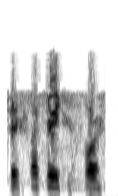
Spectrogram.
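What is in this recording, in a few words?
Sheriff East County, scanner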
